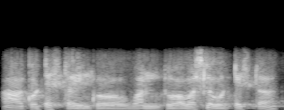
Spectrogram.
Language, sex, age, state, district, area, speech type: Telugu, male, 18-30, Telangana, Komaram Bheem, urban, conversation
